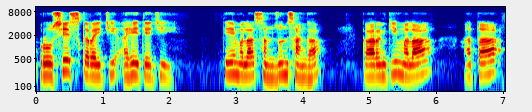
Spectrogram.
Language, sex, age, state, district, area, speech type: Marathi, male, 45-60, Maharashtra, Nashik, urban, spontaneous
